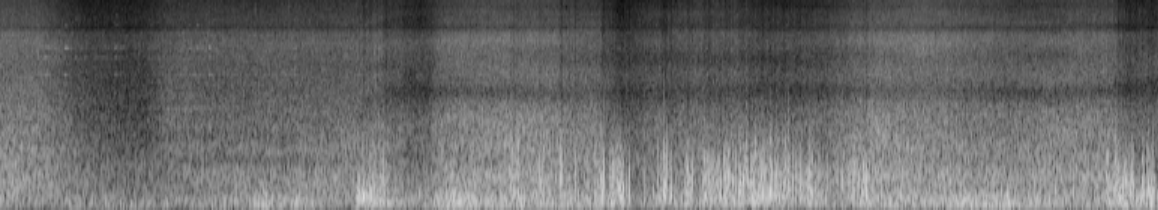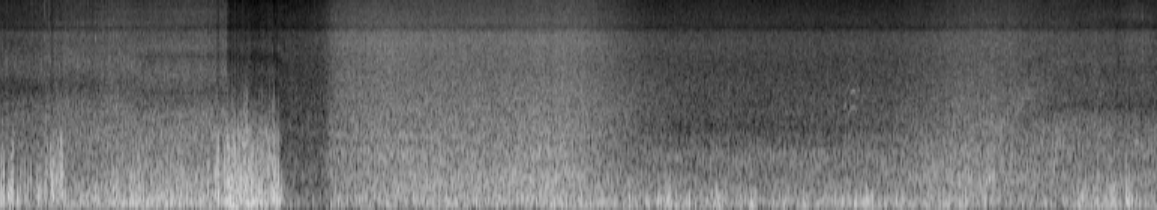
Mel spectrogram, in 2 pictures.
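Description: Sea surf breaking close by and washing up the sand, swelling in surges every few seconds, with wind buffeting the microphone.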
